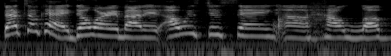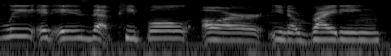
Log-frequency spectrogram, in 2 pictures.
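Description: Bubbly woman hosting a podcast, voice sits a bit high, super upbeat. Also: fairly even intonation, measured pace, few pauses, fairly bright tone. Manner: upbeat, bubbly, lots of fillers. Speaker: podcast host. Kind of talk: casual interview chat.

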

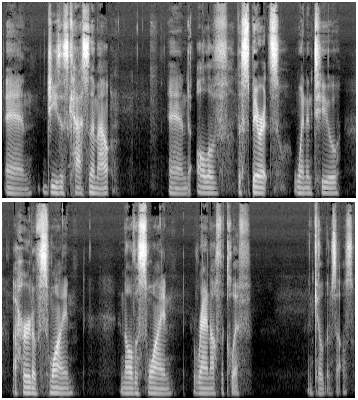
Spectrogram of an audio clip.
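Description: Man, low voice, slow unhurried pace, dry close sound, casual storyteller. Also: little pitch movement, no room sound. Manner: measured, retelling with filler words. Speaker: podcast host telling a story.

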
